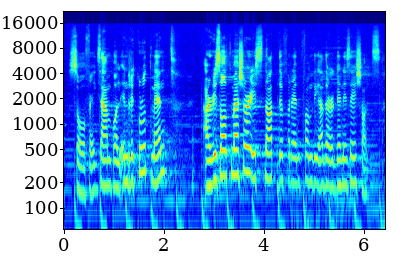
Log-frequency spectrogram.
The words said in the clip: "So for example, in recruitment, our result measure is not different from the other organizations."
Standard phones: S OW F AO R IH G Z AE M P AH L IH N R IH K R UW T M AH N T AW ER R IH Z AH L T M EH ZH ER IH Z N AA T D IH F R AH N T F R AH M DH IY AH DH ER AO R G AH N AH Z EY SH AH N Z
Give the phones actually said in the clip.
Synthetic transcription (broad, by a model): S OW F AO R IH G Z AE M P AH L IH N R IH K R UW T M AH N T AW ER R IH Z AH L T M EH SH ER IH S N AA T D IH F R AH N T F R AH M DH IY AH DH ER AO R G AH N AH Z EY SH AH N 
